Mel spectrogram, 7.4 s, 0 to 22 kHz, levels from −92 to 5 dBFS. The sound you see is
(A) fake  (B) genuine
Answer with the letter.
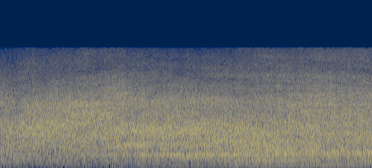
B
